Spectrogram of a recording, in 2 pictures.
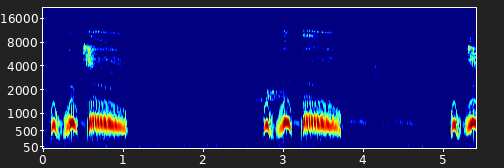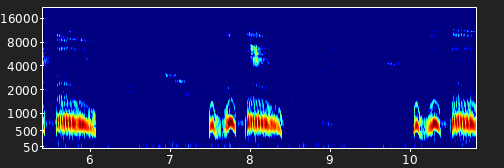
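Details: Lure spotted dove cooing steadily to provoke other doves: five phrases of two brief upswept notes and a long falling coo, repeated about every two and a half seconds, background quiet.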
